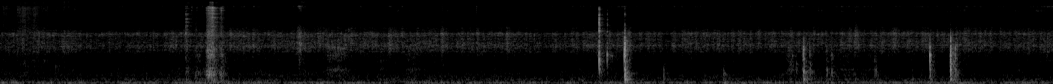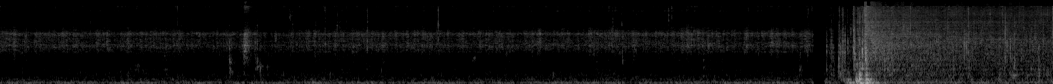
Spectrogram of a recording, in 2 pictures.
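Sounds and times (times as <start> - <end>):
faint hiss: 19.1 - 21.0.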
